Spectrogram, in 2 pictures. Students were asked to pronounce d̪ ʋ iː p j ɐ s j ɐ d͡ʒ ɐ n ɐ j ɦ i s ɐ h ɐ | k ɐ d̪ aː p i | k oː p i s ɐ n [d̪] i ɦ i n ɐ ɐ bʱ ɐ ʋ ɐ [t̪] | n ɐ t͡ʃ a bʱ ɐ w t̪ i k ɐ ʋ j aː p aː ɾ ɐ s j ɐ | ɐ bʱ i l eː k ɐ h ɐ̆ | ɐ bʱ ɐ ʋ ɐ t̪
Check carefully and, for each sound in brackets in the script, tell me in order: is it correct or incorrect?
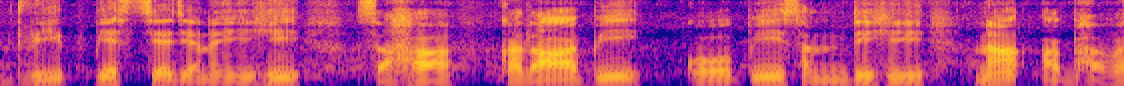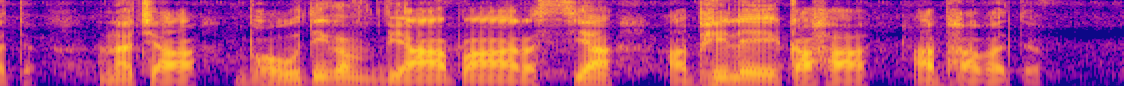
correct, correct

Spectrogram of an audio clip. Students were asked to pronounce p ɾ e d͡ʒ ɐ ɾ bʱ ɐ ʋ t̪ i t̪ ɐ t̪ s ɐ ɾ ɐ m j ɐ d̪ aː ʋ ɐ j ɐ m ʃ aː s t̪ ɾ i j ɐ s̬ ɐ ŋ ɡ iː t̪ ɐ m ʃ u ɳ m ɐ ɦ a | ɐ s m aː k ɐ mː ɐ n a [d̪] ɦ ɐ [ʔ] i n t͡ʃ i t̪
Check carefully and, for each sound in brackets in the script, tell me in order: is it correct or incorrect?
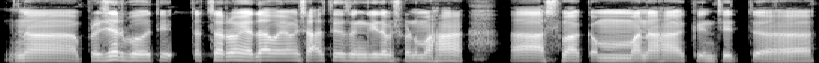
incorrect: none, incorrect: k

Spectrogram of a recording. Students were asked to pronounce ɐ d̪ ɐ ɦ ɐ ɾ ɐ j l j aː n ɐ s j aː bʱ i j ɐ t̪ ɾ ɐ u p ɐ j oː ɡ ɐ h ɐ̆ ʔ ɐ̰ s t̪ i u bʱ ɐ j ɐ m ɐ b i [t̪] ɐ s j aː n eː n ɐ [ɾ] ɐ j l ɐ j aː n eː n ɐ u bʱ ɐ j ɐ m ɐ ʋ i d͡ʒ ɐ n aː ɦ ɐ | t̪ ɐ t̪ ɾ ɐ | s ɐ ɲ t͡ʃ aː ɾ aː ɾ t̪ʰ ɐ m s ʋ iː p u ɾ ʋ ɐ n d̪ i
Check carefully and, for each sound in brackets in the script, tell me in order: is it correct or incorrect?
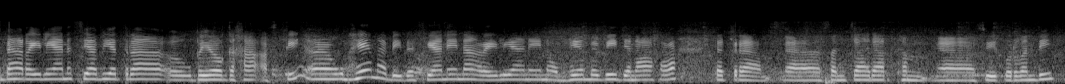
incorrect: d̪, correct

